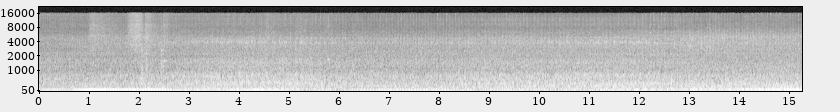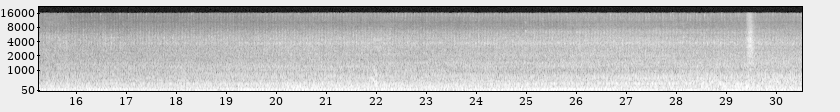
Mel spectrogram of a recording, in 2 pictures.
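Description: Small narrow-gauge diesel locomotive engine running steadily at low revs as it moves slowly past, with a sharp metallic click about two seconds in and another near the end.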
